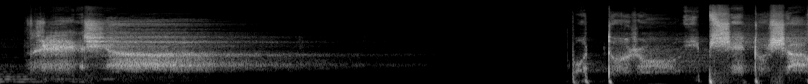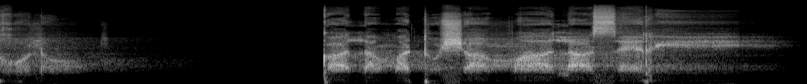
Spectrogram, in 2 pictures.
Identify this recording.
Speech > Other
cult whispers
Occult whispering.. Not a real language, Just sounds nice and mysterious
whispering, spell, occult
